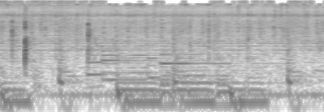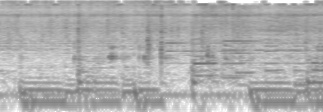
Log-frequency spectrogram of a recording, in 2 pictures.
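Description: Egg, capsicum and shredded cabbage stir-fried for fried rice give a steady, loud sizzle, with repeated scraping and clacking as the vegetables are stirred in the pan and no talking.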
